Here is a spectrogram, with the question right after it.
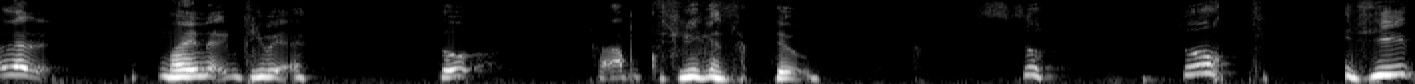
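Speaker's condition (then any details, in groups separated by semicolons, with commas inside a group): Cerebral palsy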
